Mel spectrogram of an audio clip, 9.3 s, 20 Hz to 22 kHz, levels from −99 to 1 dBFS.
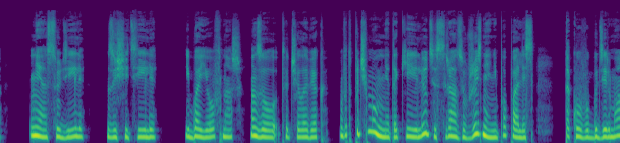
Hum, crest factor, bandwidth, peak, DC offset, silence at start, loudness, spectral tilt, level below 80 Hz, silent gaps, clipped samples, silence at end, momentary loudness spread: none; 16 dB; 13 kHz; -6 dBFS; under 0.1%; 0.45 s; -22 LUFS; -7 dB/octave; -58 dBFS; none; under 0.1%; 0 s; 11 LU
